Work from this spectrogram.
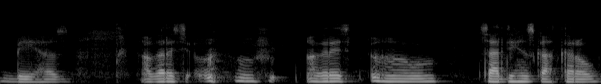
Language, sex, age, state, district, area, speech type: Kashmiri, male, 18-30, Jammu and Kashmir, Kulgam, urban, spontaneous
